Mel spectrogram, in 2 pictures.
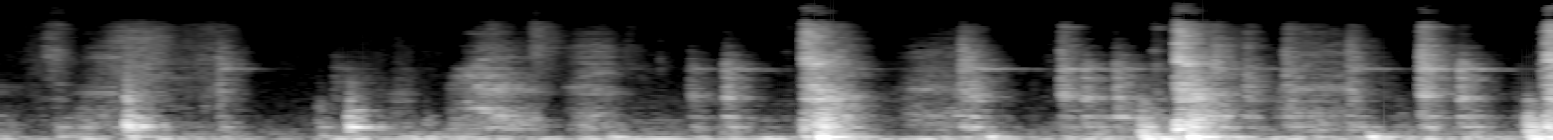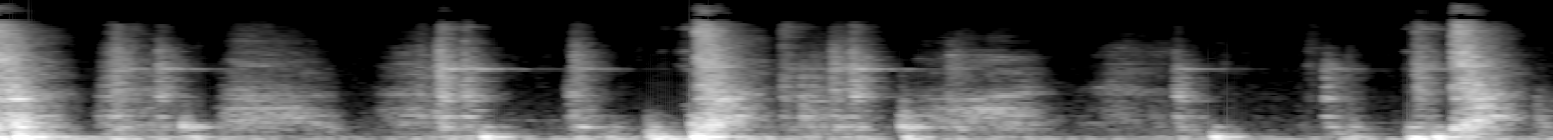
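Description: A freestanding pull-up station knocks and squeaks under a set of five pull-ups, with one loud clunk for each rep about every two to three seconds. Heavy breathing from the effort comes in between.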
